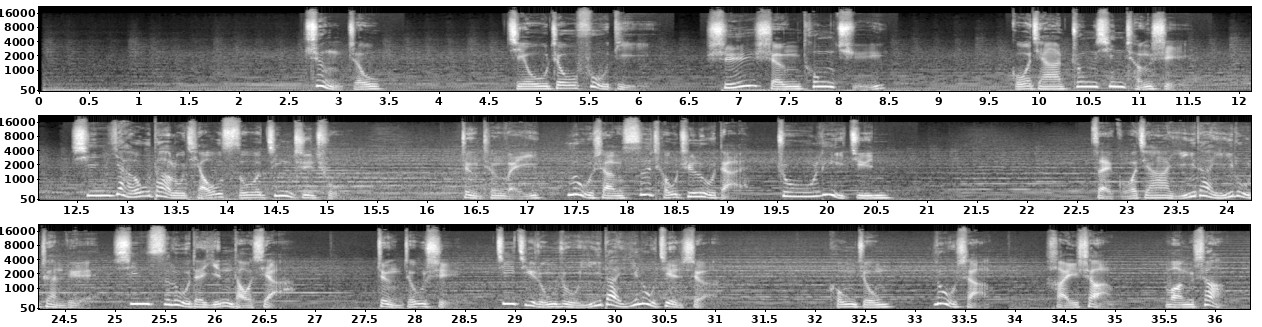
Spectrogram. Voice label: 大气宣传

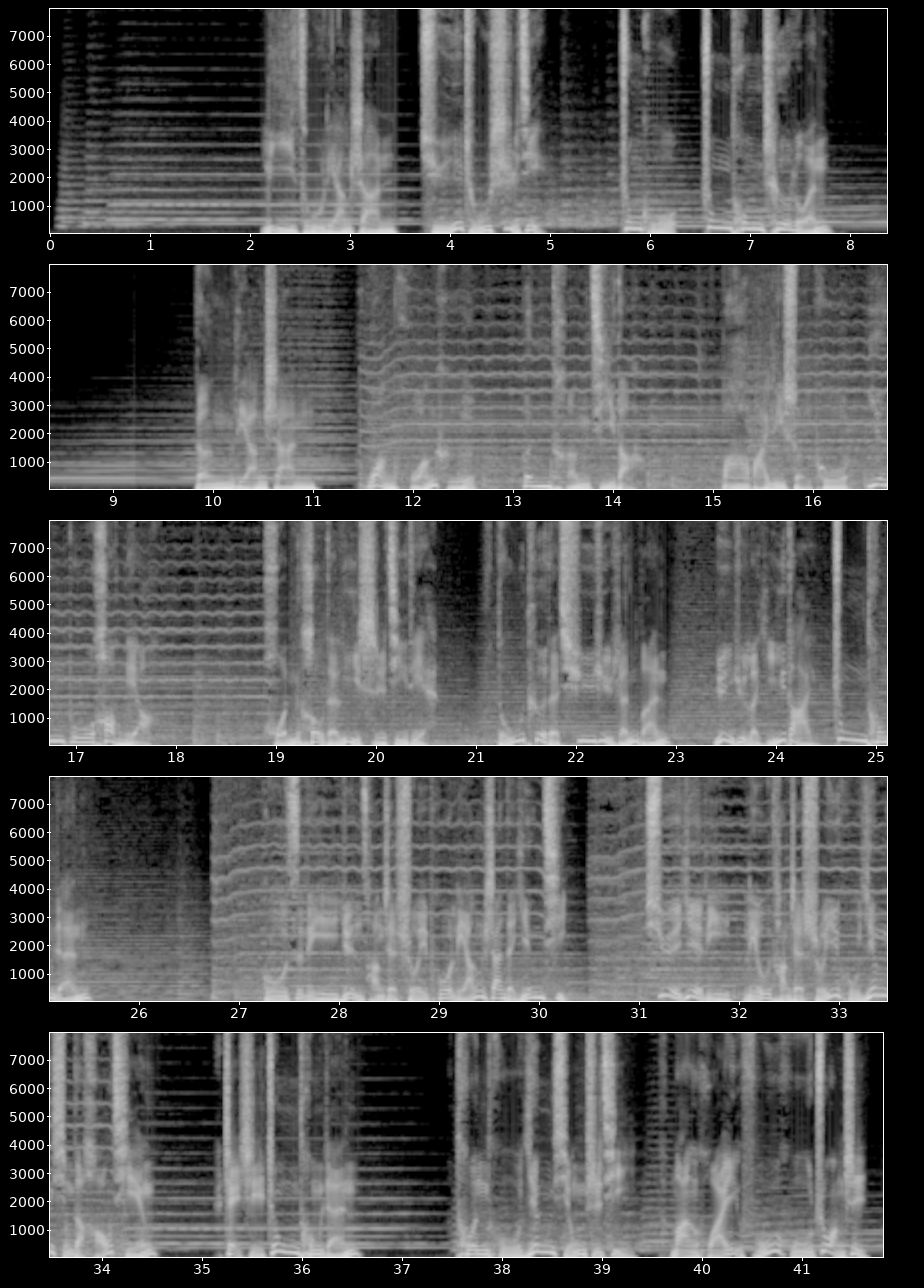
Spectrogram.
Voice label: 大气 恢弘; 中通车轮

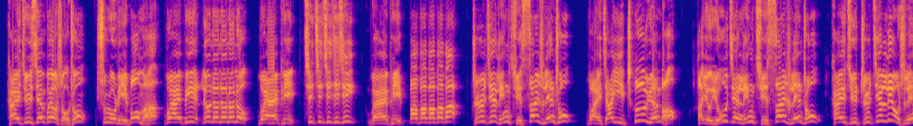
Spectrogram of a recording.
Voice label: 广告配游戏类

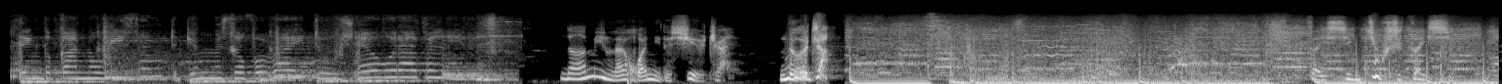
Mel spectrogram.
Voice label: 配音片段; 哪吒重生彩云

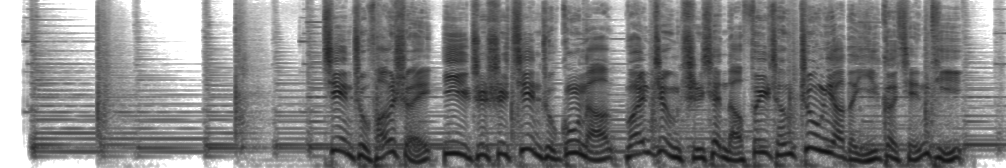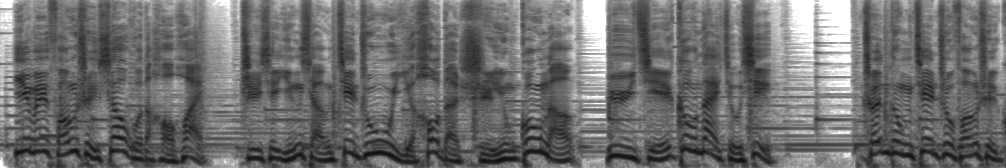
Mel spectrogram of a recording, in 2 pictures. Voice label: 动画宣传讲解

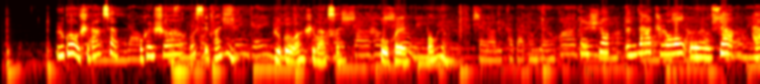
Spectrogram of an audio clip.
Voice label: 萝莉御姐少女

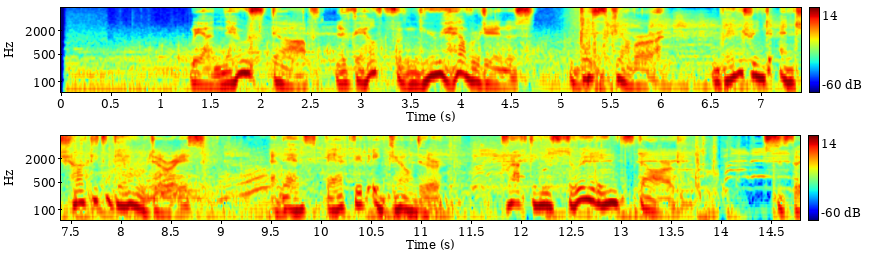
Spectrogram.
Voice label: 越野车广告

